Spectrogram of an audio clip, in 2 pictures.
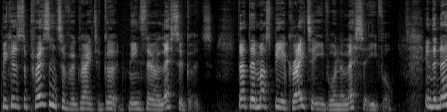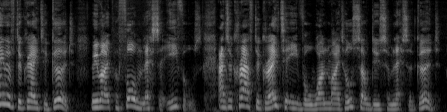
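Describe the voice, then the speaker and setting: A woman voicing an earnest, thoughtful young male pilot in a story, calm, serious and polite. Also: on the low side, normal speed. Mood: earnest, grave.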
